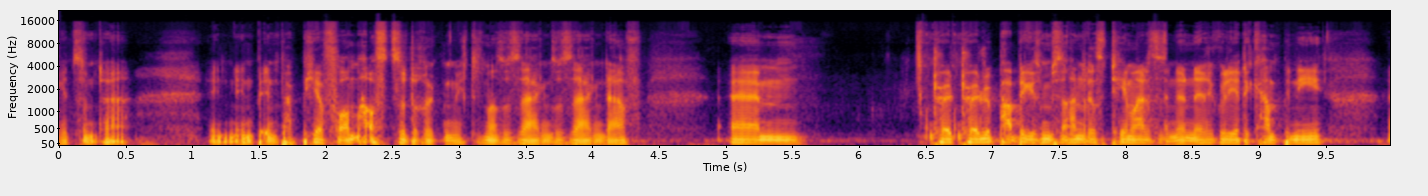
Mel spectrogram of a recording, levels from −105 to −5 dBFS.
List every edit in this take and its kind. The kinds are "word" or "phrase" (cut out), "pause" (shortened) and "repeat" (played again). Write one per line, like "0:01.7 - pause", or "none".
0:01.4 - word
0:03.7 - repeat
0:06.7 - repeat
0:08.3 - word

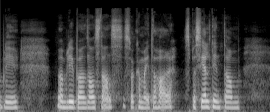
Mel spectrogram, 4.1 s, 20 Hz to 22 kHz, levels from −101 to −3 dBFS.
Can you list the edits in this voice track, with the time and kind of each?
0:01.3 - word

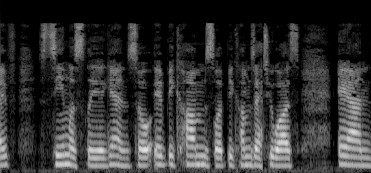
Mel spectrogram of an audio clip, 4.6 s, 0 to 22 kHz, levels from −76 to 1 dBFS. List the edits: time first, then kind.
0:01.9 - word
0:02.7 - word
0:03.3 - word

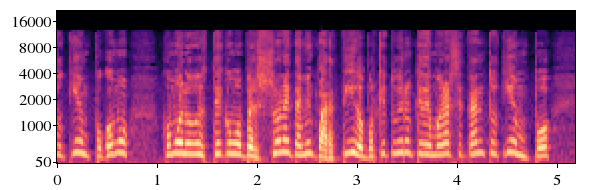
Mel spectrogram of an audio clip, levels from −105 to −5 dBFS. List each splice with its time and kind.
0:02.6 - word

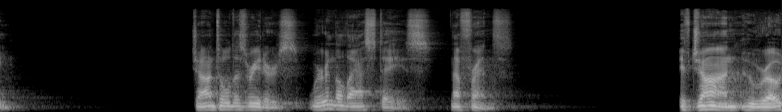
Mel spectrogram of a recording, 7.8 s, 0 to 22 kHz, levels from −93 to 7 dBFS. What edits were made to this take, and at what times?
none

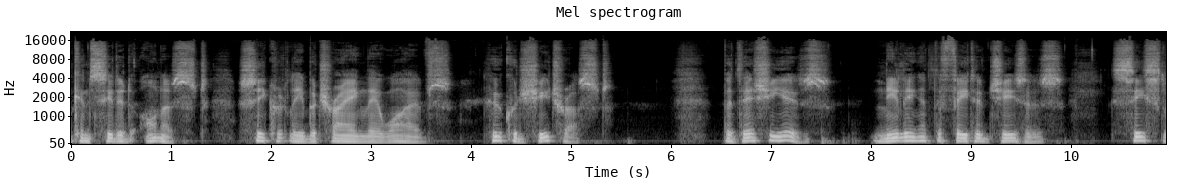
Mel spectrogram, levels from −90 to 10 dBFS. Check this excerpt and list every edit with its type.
0:04.0 - pause

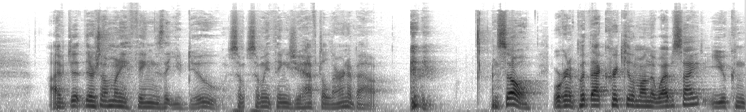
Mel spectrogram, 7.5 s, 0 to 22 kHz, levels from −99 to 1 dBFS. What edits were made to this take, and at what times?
0:01.0 - word
0:02.4 - repeat
0:05.5 - pause

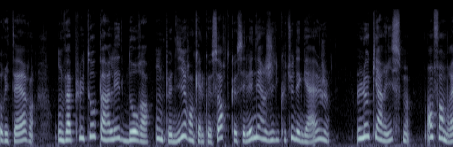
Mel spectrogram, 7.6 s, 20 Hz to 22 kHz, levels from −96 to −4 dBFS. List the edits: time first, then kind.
0:02.5 - pause

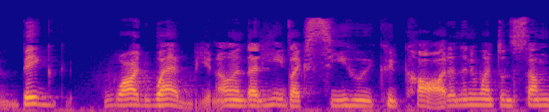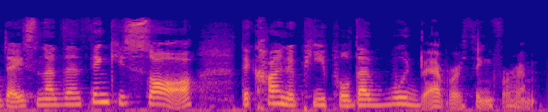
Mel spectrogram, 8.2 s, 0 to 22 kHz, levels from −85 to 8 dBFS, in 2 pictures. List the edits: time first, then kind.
0:02.2 - word
0:07.3 - word

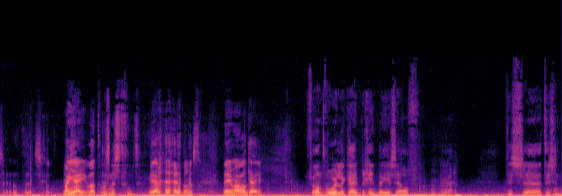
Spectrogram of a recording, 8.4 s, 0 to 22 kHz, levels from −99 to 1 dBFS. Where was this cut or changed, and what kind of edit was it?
0:01.6 - word
0:03.7 - word

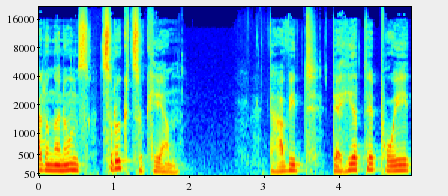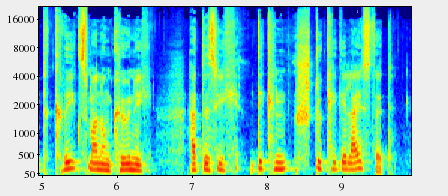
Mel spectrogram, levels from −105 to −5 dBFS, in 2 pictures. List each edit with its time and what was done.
0:03.8 - pause
0:07.8 - word

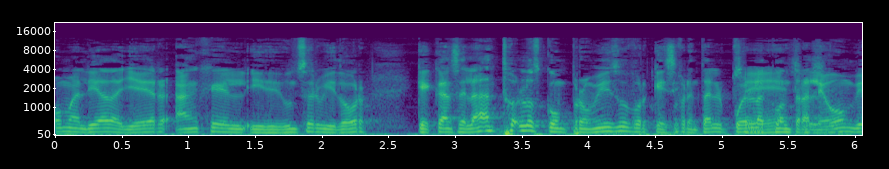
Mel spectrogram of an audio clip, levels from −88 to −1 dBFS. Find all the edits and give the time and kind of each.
0:04.6 - phrase

